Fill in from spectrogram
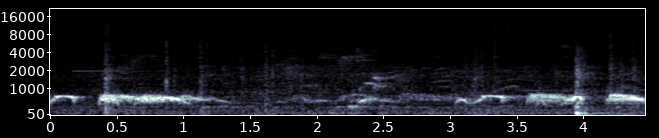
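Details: Malaysian spotted dove in chiêu gù cooing, sấm đồng voice: a strong low coo run at the start, softer broken coos in the middle, then louder phrases returning, with two sharp knocks.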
